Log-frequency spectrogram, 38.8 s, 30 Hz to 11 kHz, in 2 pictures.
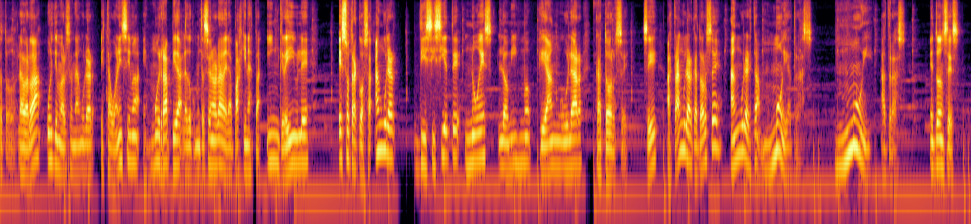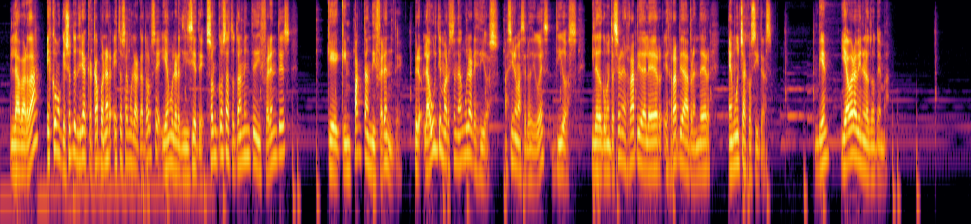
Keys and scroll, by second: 13.8 Escape, 19.0 k, 20.4-22.4 typing, 20.7 Escape, 23.0 Escape, 23.5 j, 35.9 o, 36.3 =, 36.5 space.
